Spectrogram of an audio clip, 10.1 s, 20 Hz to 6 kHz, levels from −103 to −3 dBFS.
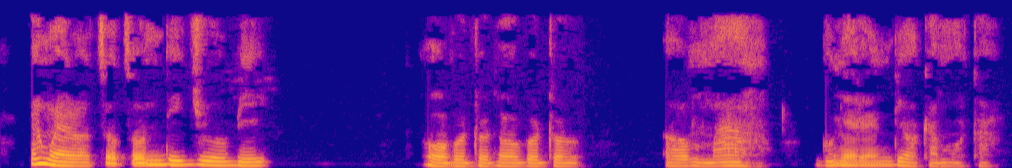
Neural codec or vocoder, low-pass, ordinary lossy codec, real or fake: none; 5.4 kHz; MP3, 32 kbps; real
